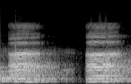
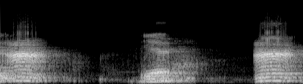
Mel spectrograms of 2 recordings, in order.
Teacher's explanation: cara keluarin hamzah itu dari sini, bawah tenggorokan. Hamzah itu hanya di sini.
